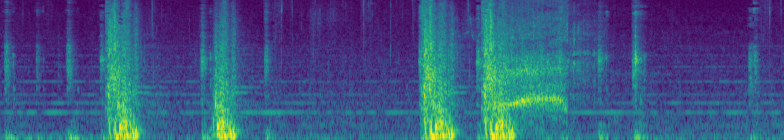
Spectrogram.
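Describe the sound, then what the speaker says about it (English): A zombie in Cataclysm DDA bangs on a vehicle: four loud, broadband thumps at uneven intervals, the last one followed by a short rattling scrape, over a faint steady hum. "No idea where a previously killed zombie just popped up out of to come bang on my vehicle"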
